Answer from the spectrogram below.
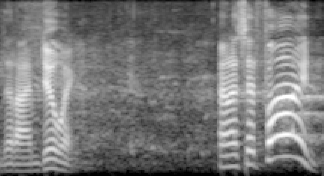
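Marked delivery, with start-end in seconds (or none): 2.2-2.6 loud, high, defiant fine. Retold or imitated. Husband answering wife's dare, a loud defiant fine. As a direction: throw down the challenge.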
